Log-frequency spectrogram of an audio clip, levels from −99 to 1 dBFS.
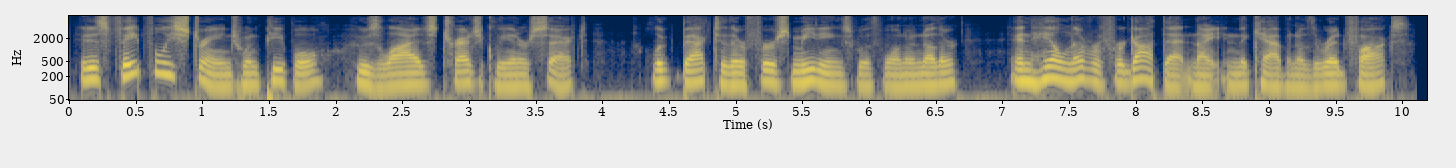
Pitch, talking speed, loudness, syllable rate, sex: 130 Hz, 190 wpm, -17 LUFS, 5.7 syllables/s, male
